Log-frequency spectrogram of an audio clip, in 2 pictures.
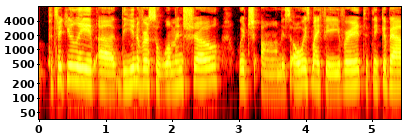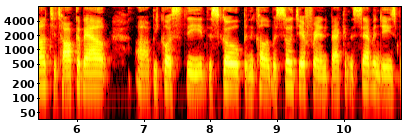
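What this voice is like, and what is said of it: New York accent. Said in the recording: “accent, which actually you can hear right now is very New York, even though I've lived in Florida for 35 years”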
